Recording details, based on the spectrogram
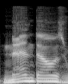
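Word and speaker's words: Nando's: oh okay then nandos nandos rhymes with tornadoes the word tornadoes has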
